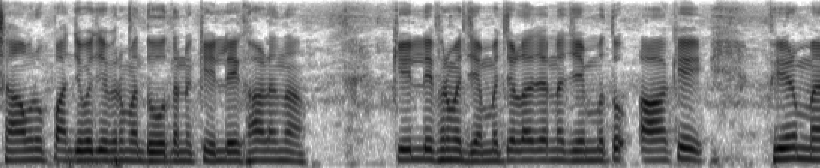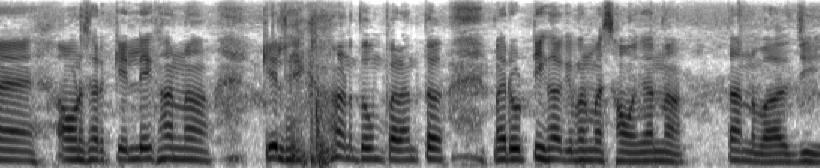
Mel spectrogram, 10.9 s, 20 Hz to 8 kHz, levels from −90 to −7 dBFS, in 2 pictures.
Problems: none marked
